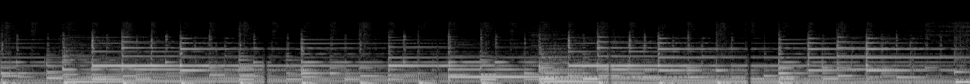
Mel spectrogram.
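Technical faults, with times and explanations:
Throughout: clock drift between sender and receiver. The timing feels faintly unsteady across the whole clip, with small hiccups at uneven intervals rather than on a regular beat. The sender's audio clock runs slow, roughly 2 percent behind the receiver's. The receiver keeps consuming audio slightly faster than it arrives, so its jitter buffer keeps draining. It has to stretch the sound, which produces these recurring, irregular timing blips.
0.10 to 9.15 s: scattered short gaps. Brief ticks and smears appear here and there over most of the clip, about ten in all. None lasts long, the longest being around 40 ms, and together they cover only about 2 percent of that stretch, roughly 150 ms. Each marks a packet that arrived too late or not at all. The receiver filled each hole by extending the preceding sound, so the audio stays clear between the small disturbances.
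0.57 to 9.7 s: repeated timing corrections. From just after the start to the end, the pace feels very slightly slowed and uneven. The receiver repeatedly inserts short stretches of duplicated audio to keep pace with the slower sender. It plays at about 99 percent speed and adds roughly 100 ms in total. The insertions all lengthen the sound and are unevenly spaced. The audio travels over a G.722 call path with nothing above 8 kHz, and each insertion is small.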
